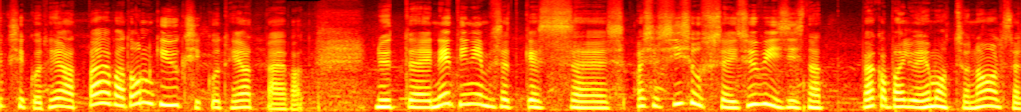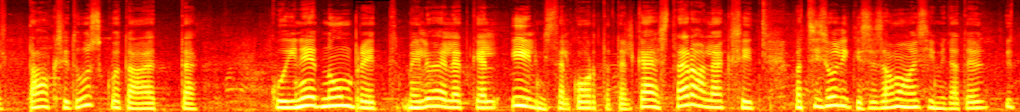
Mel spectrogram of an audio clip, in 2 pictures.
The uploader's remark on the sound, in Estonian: Sel reedel läheb Nädala tegija eetrisse Arvamusfestivalilt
